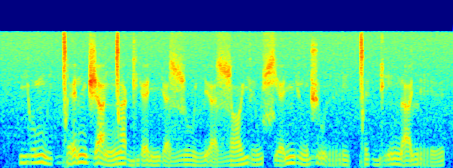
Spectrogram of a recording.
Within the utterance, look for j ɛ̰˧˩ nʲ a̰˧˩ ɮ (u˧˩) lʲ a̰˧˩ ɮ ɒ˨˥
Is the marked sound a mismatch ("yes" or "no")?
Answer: no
